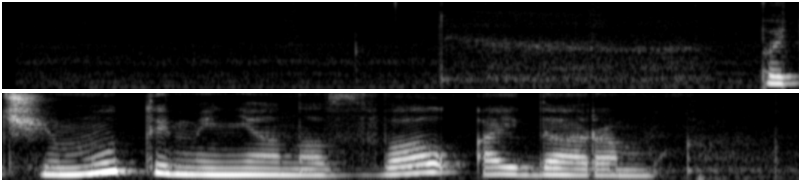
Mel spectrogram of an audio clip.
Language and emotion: Russian, neutral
